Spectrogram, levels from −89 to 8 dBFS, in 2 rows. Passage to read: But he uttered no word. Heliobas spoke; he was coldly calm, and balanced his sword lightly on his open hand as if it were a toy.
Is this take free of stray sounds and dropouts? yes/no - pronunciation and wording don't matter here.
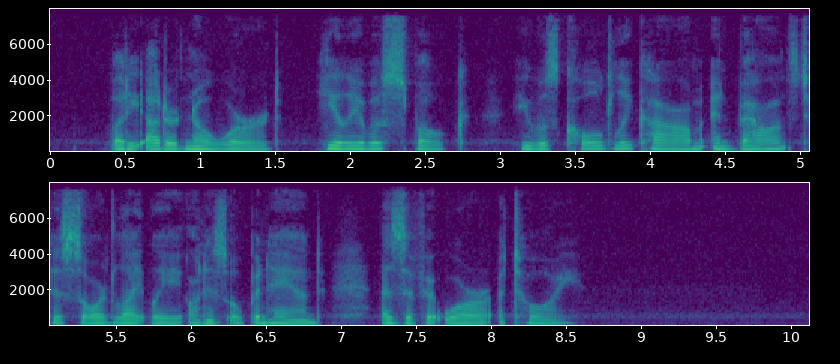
yes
